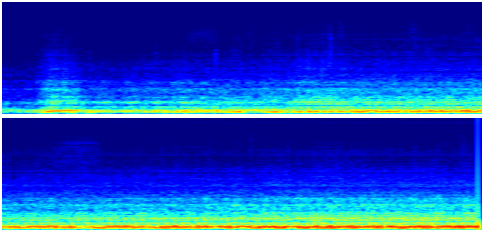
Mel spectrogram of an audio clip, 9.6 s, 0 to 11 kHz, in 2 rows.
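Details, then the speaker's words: 800 hp Cadillac CTS-V at the drag strip: deep rumbling engine with an uneven pulsing about four times a second, growing louder; a new, unidentified noise and problem. "Obviously, I didn't get as many runs because we ended up with a new sound and a new problem. So I'm gonna play this sound right now."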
